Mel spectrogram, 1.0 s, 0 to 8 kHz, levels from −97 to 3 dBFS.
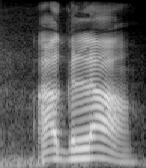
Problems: none marked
